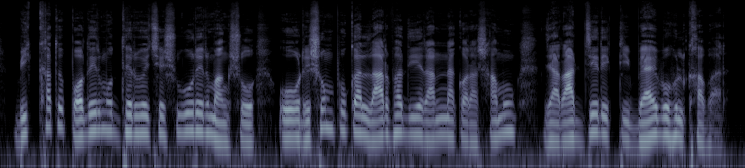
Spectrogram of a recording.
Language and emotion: Bengali, neutral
